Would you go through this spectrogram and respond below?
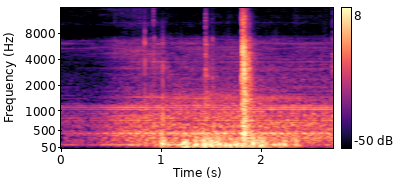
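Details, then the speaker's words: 2009 Haier 5,000 BTU window air conditioner with Rechi Precision compressor, first startup of the season after installation, set to 71; steady even fan and compressor hum, a few handling bumps, no rattle; normal running. "there is my higher window air conditioner in my window for 2022 out sounds pretty nice"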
